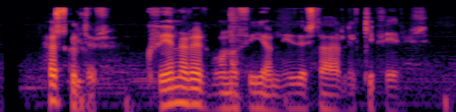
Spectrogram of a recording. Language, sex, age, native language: Icelandic, male, 30-39, Icelandic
